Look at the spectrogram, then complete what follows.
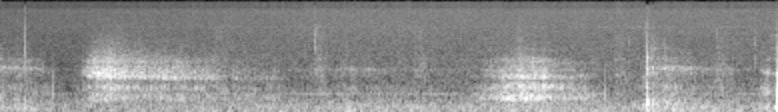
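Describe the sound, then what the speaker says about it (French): Deep exhaling breaths during a stretching exercise: two soft, drawn-out breaths about four seconds apart, close and quiet, followed by a brief sharp click. "bien expirer"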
